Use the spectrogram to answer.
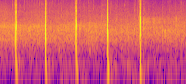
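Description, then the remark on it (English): A church audience claps hands in unison in praise to God: five sharp, bright claps in a steady, even rhythm, about three per second, with faint hiss between them and no voices. “Let's give God a hand clap of praise right now.”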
